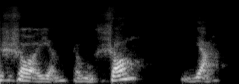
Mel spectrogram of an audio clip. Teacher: o o é a sílaba tônica, digamos assim, junto com o i, que forma o ditongo, e o azinho ali do lado, que é uma vogal separada. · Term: ditongo decrescente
